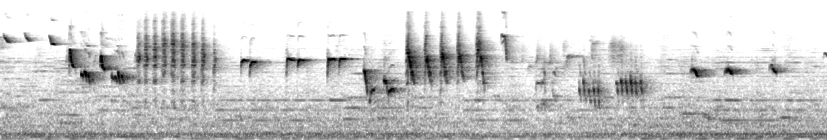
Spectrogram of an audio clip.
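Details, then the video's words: Thrush nightingale singing a varied phrase: high descending whistles, then dense rapid clicking rattles, buzzy repeated chuck notes and clear piping whistles, separated by brief pauses, over a faint steady low hum. "luscinia luscinia"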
